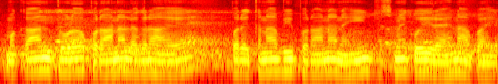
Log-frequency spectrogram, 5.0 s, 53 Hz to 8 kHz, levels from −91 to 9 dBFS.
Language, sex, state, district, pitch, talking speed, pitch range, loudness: Hindi, male, Uttar Pradesh, Etah, 115 Hz, 205 wpm, 105-120 Hz, -15 LUFS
